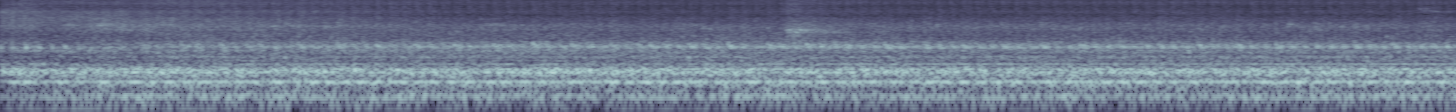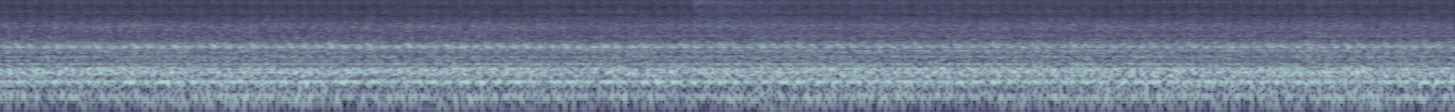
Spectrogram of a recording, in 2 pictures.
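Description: Z-fold hand towel paper production line running: a steady machine hum with several held tones. There are a couple of faint clicks, one about eight seconds in and one about two-thirds of the way through.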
